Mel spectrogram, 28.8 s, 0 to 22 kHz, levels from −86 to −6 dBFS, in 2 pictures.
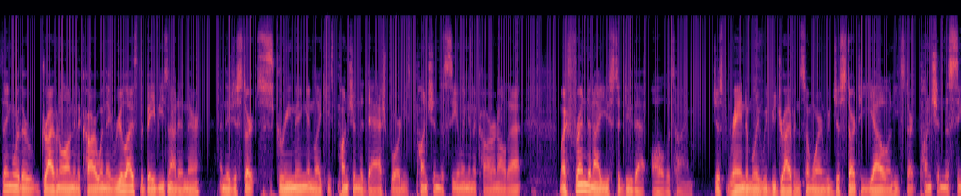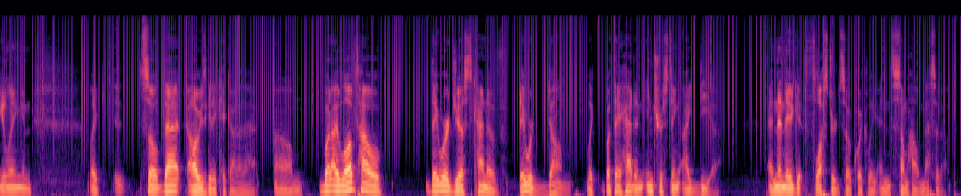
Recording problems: crackle, like an old record; noticeable; 20 dB below the speech

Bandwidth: 15 kHz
